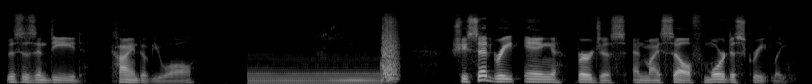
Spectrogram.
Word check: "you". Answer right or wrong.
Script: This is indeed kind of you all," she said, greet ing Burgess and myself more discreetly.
right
